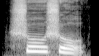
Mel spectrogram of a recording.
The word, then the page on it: 叔叔: shū shu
